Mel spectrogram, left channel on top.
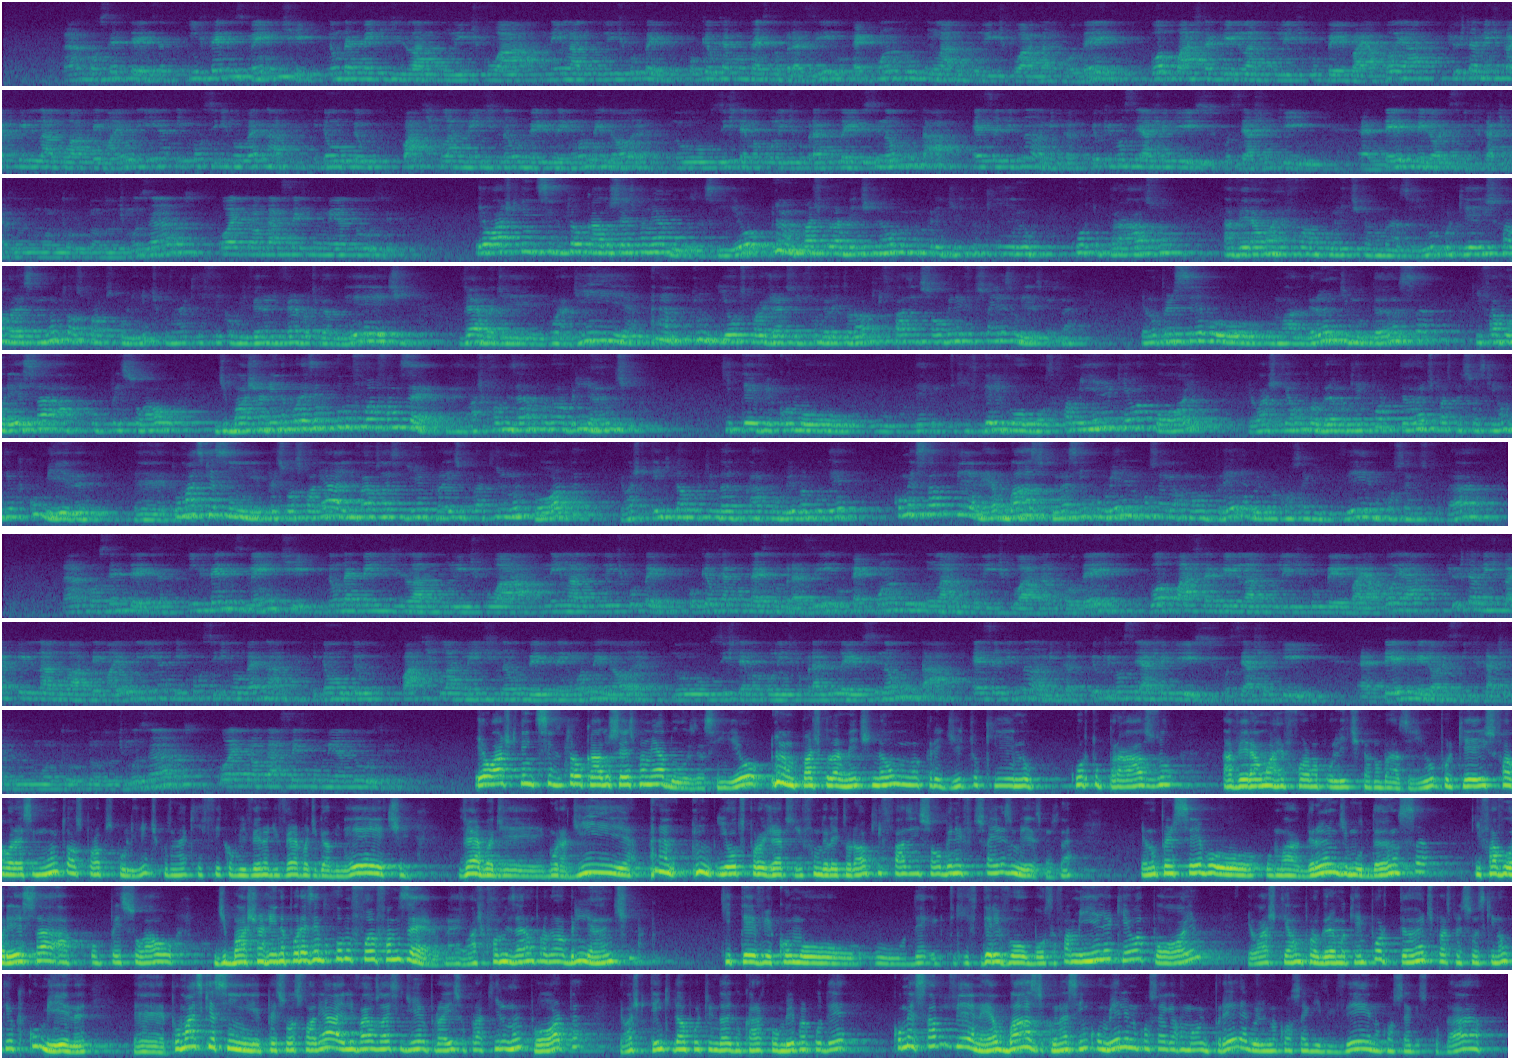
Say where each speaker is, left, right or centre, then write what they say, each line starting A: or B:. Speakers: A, on the right; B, on the right.
A: Ah, com certeza. Infelizmente, não depende de lado político A nem lado político B, porque o que acontece no Brasil é quando um lado político A está no poder, boa parte daquele lado político B vai apoiar, justamente para aquele lado A ter maioria e conseguir governar. Então, eu particularmente não vejo nenhuma melhora no sistema político brasileiro se não mudar essa dinâmica. E o que você acha disso? Você acha que é, teve melhoras significativas no muito, nos últimos anos, ou é trocar seis por meia dúzia?
B: Eu acho que tem que ser trocado seis por meia dúzia. Assim, eu <clears throat> particularmente não acredito que no curto prazo haverá uma reforma política no Brasil, porque isso favorece muito aos próprios políticos, né, que ficam vivendo de verba de gabinete, verba de moradia e outros projetos de fundo eleitoral que fazem só o benefício a eles mesmos, né? Eu não percebo uma grande mudança que favoreça a- o pessoal de baixa renda, por exemplo, como foi o Fome Zero, né? Eu acho que o Fome Zero é um programa brilhante, que teve como o, de- que derivou o Bolsa Família, que eu apoio. Eu acho que é um programa que é importante para as pessoas que não têm o que comer, né? É, por mais que assim pessoas falem, ah, ele vai usar esse dinheiro para isso, para aquilo, não importa. Eu acho que tem que dar a oportunidade do cara comer para poder começar a viver, né? É o básico, né? Sem comer ele não consegue arrumar um emprego, ele não consegue viver, não consegue estudar.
